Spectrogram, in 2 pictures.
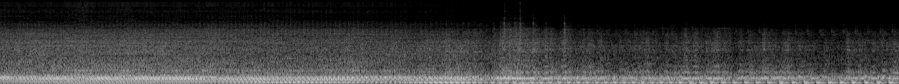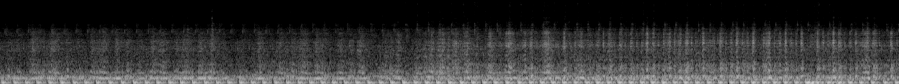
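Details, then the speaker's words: Mid-2000s Polaris Sportsman 90 single-cylinder ATV revs briefly then idles with a dry, rough rumble; dry bearing suspected, owner checking under belt cover and hoping it's not a crank bearing. "Yeah, I'm sure you guys heard that too. There's definitely a dry bearing somewhere."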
